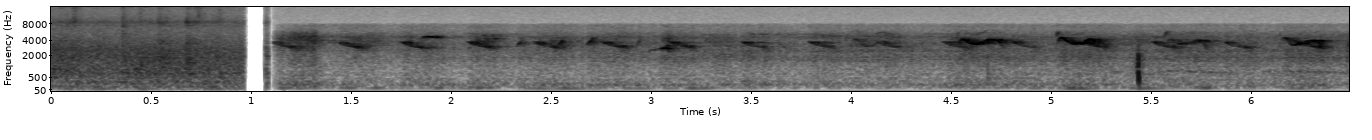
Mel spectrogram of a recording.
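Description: Faint chirping of small birds: many quick, short chirps one after another. A single sharp click comes about five and a half seconds in. The first second is quiet room noise, ending in an abrupt cut.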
